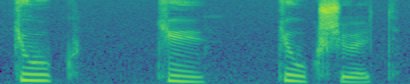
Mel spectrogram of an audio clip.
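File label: palatal stop voiceless initial, hungarian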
